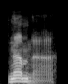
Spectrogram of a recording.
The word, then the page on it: numnah: British English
